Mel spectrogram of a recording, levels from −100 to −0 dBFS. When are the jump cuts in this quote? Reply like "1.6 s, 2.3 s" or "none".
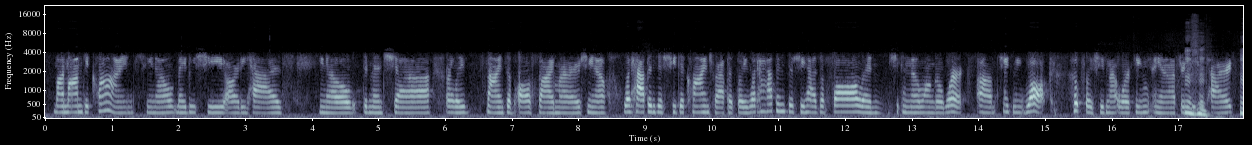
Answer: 6.0 s

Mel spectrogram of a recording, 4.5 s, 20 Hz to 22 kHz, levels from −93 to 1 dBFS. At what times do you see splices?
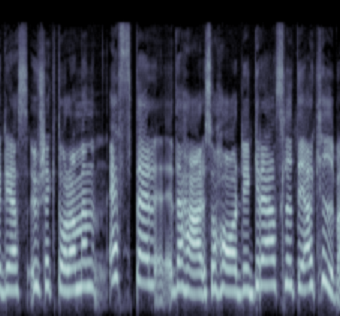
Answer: none

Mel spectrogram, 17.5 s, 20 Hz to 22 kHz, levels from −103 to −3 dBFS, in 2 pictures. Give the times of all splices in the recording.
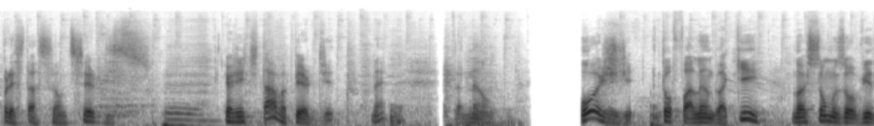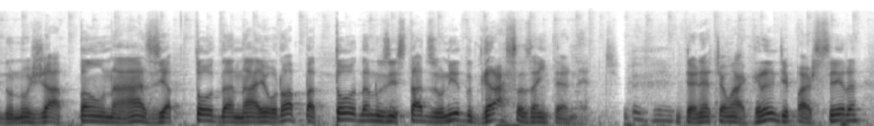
4.5 s

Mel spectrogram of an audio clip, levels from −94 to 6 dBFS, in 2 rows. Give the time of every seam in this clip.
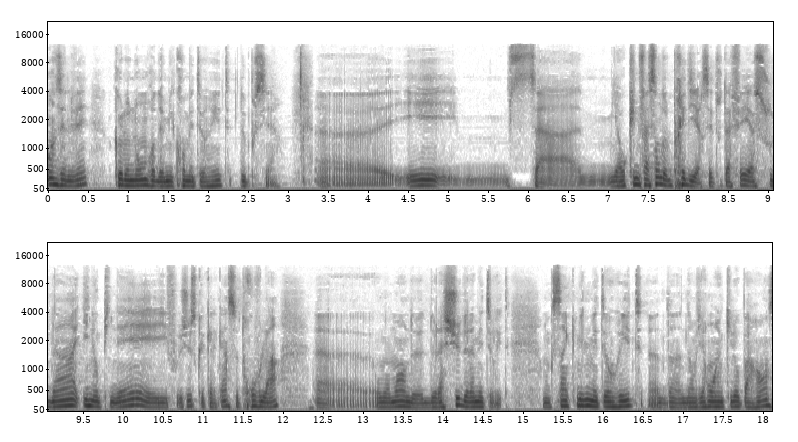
3.3 s, 15.2 s

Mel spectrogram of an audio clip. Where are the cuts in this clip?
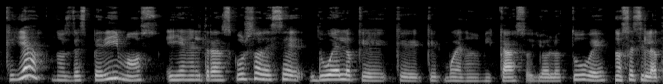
4.4 s

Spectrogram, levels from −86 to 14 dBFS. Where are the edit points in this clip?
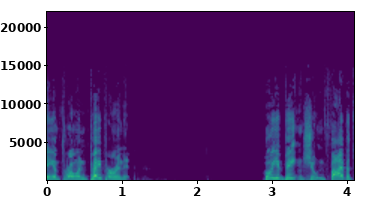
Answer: none

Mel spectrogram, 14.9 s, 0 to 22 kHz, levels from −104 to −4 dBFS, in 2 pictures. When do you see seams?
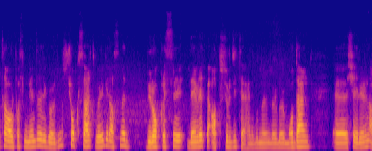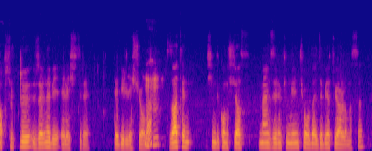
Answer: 10.8 s

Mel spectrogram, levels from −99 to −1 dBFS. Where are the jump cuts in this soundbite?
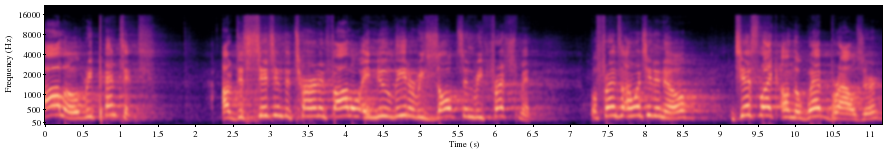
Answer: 7.1 s

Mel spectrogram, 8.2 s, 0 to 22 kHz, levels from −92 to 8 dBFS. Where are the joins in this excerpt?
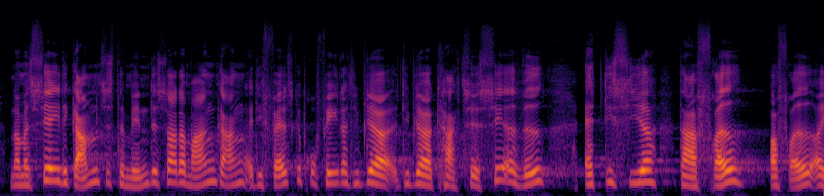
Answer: none

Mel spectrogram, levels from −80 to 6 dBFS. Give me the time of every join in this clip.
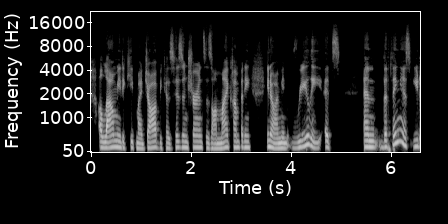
none

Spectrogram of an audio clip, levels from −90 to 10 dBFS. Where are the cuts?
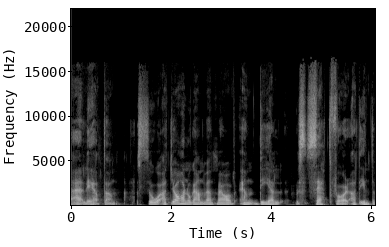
1.2 s, 4.5 s

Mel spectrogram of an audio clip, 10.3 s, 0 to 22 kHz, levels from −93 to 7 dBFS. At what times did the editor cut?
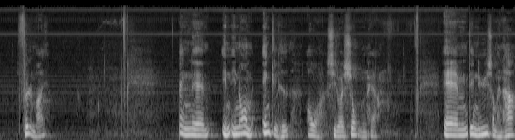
3.6 s, 9.4 s

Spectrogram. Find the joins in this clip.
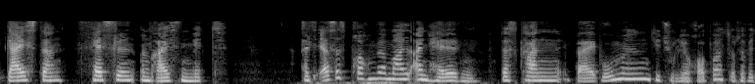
2.9 s, 4.9 s, 6.0 s

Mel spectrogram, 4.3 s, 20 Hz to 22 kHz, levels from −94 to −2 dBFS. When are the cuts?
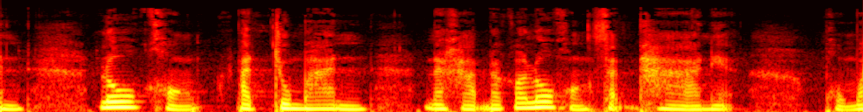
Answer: none

